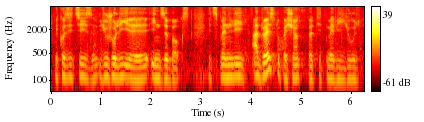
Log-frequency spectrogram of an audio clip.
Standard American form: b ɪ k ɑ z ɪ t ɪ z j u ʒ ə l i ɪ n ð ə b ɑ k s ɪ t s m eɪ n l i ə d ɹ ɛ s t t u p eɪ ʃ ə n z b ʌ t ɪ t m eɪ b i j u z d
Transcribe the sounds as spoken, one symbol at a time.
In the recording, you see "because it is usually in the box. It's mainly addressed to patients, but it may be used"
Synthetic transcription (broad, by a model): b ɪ k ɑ z ɪ t ɪ z j u ʒ ə l i ɪ n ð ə b ɑ k s ɪ t s m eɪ n l i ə d ɹ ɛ s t t u p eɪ ʃ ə n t b ʌ t ɪ t m eɪ b i j u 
